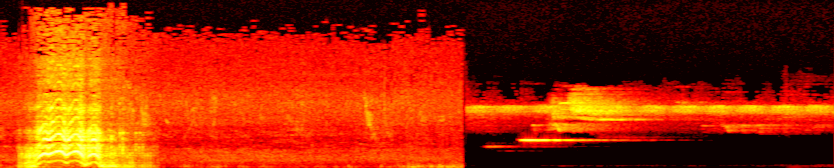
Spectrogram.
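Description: A horse whinnies once, for about a second, right at the start, its pitch quavering up and down. Quieter rustling follows, and from about three and a half seconds only a faint, thin, high tone remains.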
